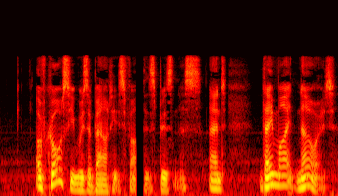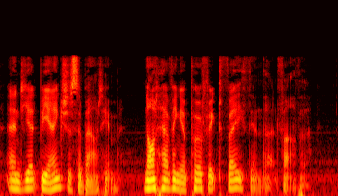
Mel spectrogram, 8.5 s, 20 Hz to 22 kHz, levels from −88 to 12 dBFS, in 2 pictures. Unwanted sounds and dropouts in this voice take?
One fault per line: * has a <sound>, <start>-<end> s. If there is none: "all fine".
* has a dropout, 1.7-1.8 s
